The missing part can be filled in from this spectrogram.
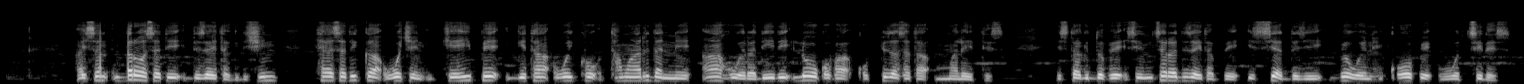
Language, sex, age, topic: Gamo, male, 25-35, government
